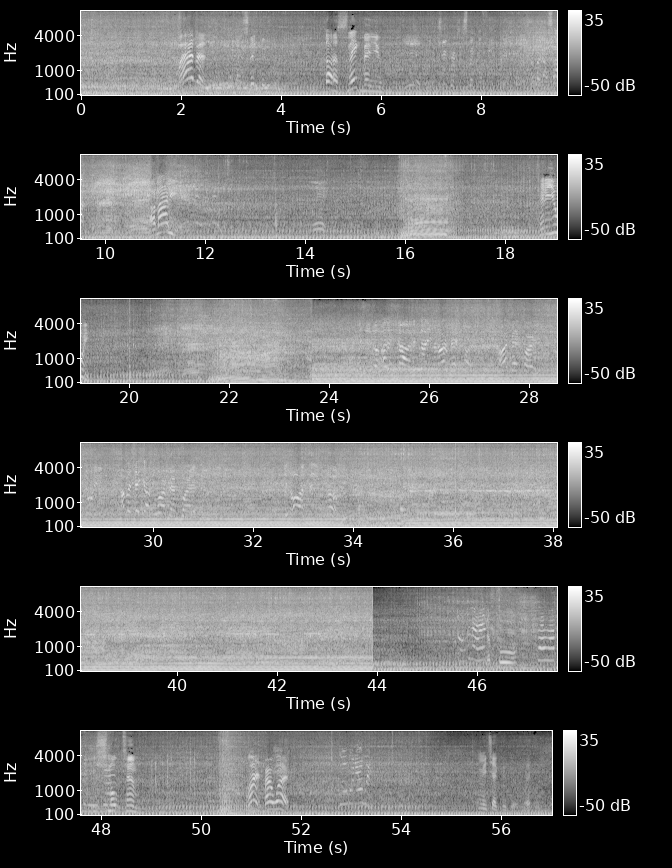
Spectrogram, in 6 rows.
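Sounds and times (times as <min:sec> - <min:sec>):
voices: 0:00.0 - 0:15.1, 0:23.7 - 0:44.0, 0:45.4 - 0:50.1, 0:50.8 - 0:51.9, 0:52.5 - 0:54.6, 0:55.4 - 0:56.6
small engine running: 0:00.0 - 0:54.6.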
